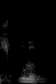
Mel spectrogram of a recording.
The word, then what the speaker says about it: Spener: E o Spener, melhor dizendo, acho que a pronúncia certa é Spener, o Spener, ele tinha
